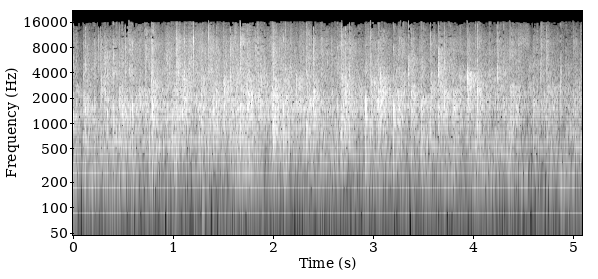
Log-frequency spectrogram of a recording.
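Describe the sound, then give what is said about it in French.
An audience in the hall applauds the supporters and subscribers of Canada Land, with dense overlapping claps forming a continuous bright wash of sound that holds at a fairly even level for several seconds, with no one speaking over it. “Et on est dans la salle, on va les applaudir.”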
